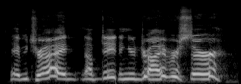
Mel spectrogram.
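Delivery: very high tech-support style voice with a voice crack. Imitating a tech support agent asking about drivers: imitating tech support with voice crack. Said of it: "I like that you put the voice crack in there".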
